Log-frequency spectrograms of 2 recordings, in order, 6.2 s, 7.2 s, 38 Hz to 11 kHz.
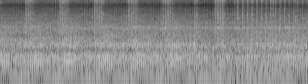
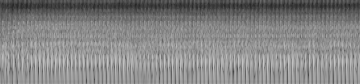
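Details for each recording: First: Mountfield HP414 petrol lawn mower, primed, started, then runs unevenly with lumpy surging and sputters out, running better on choke; lean running from a dirty carburettor, fixed by cleaning it. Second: Mountfield HP414 petrol mower that ran then died and surged, fixed by cleaning the dirty carburettor; even, steady thump with no hunting or surging, revs up cleanly; clean healthy idle.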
